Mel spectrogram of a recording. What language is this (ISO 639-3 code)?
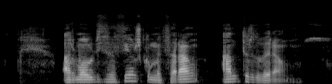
glg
